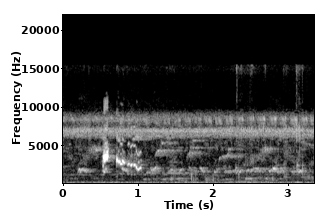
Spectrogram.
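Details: Bird singing amid green natural scenery: one sharp high note followed by a quick run of descending chirps, over a steady high-pitched insect drone.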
